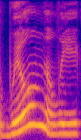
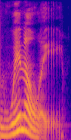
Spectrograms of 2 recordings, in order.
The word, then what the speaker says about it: Wilnely: In Spanish, I pronounce it the same way as it's spelled, Wilnely, Wilnely. In English, I omit the L because it sounds too close to will, so just Winnely.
